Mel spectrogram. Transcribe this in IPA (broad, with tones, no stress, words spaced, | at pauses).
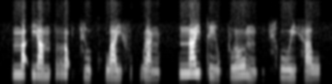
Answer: ma˥˩ʔ ja˦˥mprɔ˥˩ʔt͡ɕuː˨˩ kʰwa˧jfu˦˥k̚la˧ŋ | na˥˩jtiː˨˩w kloː˥˩ŋ | t͡ɕʰuː˧jha˧w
